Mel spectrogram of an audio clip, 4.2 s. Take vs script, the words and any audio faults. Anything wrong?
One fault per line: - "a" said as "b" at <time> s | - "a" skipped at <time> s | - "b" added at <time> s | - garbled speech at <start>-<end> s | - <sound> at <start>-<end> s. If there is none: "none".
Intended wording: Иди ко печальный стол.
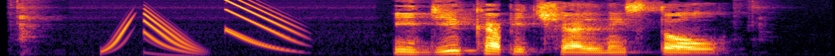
- chirp at 0.5-1.6 s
